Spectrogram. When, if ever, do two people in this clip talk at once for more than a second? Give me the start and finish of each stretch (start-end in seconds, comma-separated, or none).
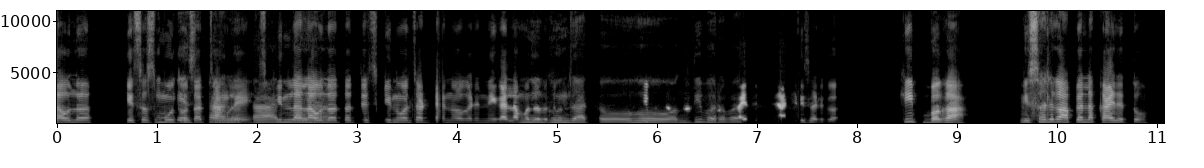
1.0-2.7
